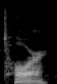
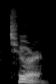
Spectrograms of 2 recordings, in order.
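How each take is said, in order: First: The vowel sounds like the one in 'more'. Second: The vowel sounds like the one in 'poor'. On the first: "like you tore the piece of paper" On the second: "the way I said tour"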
